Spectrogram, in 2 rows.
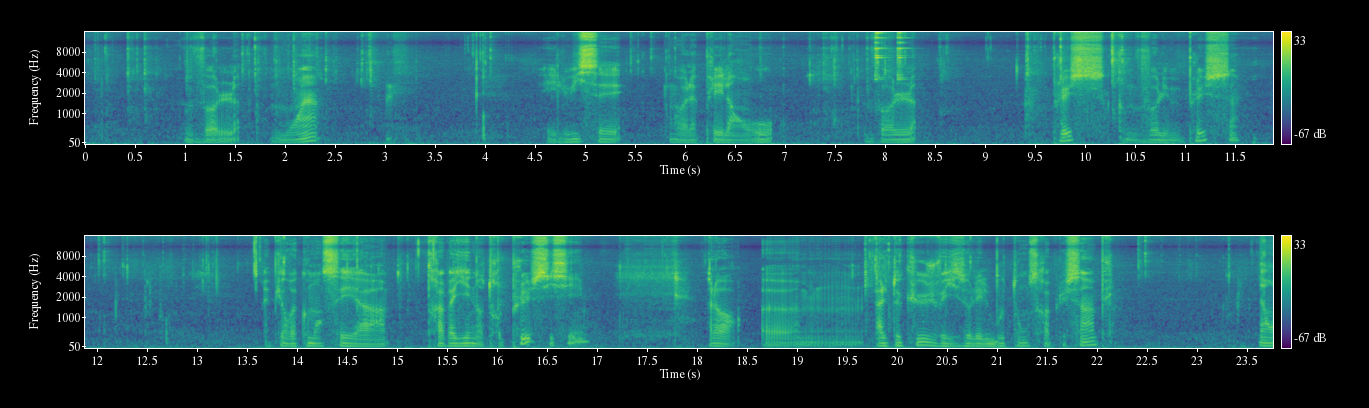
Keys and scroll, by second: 2.9 Return, 10.6 Return, 16.2 F4, 20.3 alt+q.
